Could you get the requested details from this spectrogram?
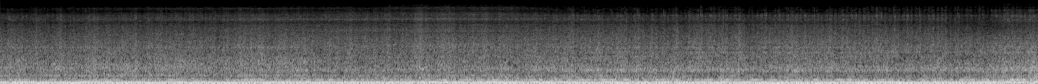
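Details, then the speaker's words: Freshly built 347 stroker small-block Ford, carbureted, on a run stand at first start-up, timing being set around 14 degrees, aluminum flywheel, carb still cold: deep, even V8 burble at idle, no ticks or stumbles; smooth, healthy. "There is like zero engine noise. Yeah. What? pretty smooth, too."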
